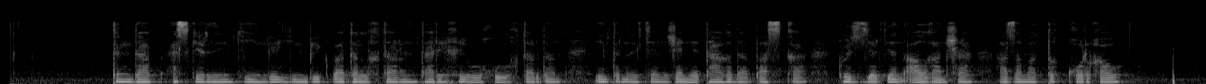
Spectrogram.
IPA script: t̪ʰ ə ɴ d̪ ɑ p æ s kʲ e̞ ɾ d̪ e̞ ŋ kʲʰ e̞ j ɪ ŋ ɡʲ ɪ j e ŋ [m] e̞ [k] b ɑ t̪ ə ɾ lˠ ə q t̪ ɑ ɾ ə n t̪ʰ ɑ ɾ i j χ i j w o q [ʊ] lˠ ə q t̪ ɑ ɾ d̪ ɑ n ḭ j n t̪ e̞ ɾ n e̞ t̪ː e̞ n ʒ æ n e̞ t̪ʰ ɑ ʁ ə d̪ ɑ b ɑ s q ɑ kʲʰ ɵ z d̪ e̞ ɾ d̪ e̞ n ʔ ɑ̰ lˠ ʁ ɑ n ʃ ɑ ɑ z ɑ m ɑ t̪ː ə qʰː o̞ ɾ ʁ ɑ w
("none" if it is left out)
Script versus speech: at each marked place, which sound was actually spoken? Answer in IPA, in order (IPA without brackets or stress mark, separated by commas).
b, k, u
